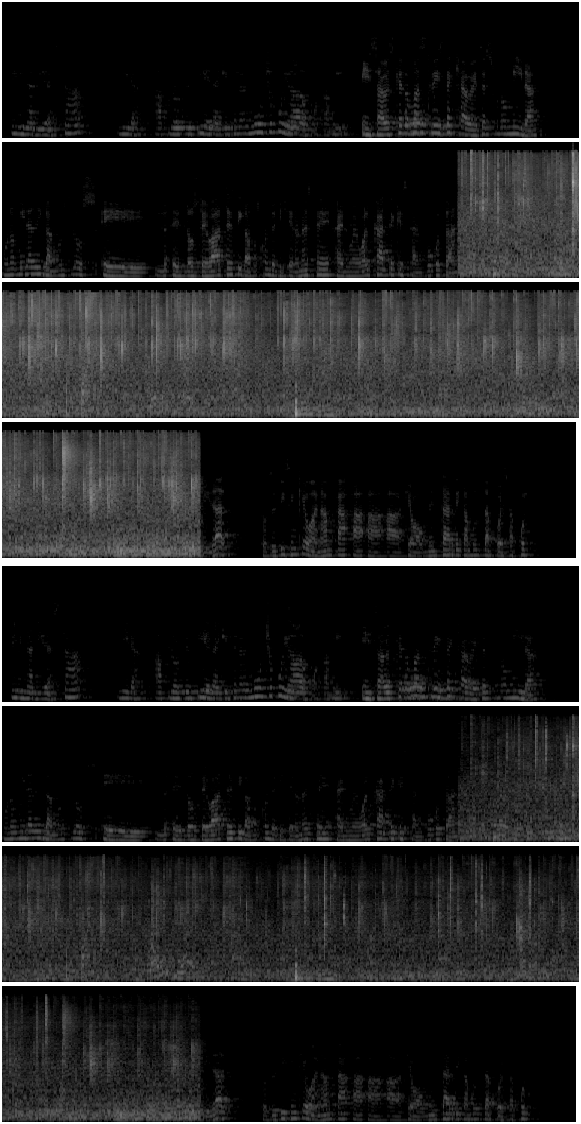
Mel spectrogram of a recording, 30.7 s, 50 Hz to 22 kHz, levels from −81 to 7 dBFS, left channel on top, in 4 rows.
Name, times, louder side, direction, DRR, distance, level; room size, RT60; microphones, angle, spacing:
voice 1, 0.1-1.1 1.5-4.6 5.4-5.9, equal, 25° right, 3 dB, 1.5 m, -59 dB
voice 2, 4.8-7.1 7.7-16.8 17.1-26.1 26.5-30.1, left 2 dB, 60° left, 6 dB, 1.1 m, -57 dB
sound 1, 13.8-25.7, left 16 dB, 90° left, 0.3 m, -35 dB
sound 2, 14.3-24.3, right 12 dB, 80° right, 0.6 m, -50 dB
20.0 x 6.8 x 2.6 m, 0.69 s
head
